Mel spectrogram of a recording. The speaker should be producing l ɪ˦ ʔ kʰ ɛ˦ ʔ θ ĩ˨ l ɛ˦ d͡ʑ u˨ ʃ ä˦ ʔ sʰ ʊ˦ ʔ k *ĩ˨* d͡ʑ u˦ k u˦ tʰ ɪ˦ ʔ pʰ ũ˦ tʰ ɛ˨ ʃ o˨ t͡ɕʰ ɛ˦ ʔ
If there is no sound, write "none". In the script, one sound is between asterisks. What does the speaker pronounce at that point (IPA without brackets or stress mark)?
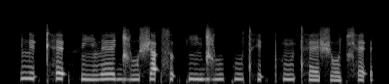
ĩ˦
